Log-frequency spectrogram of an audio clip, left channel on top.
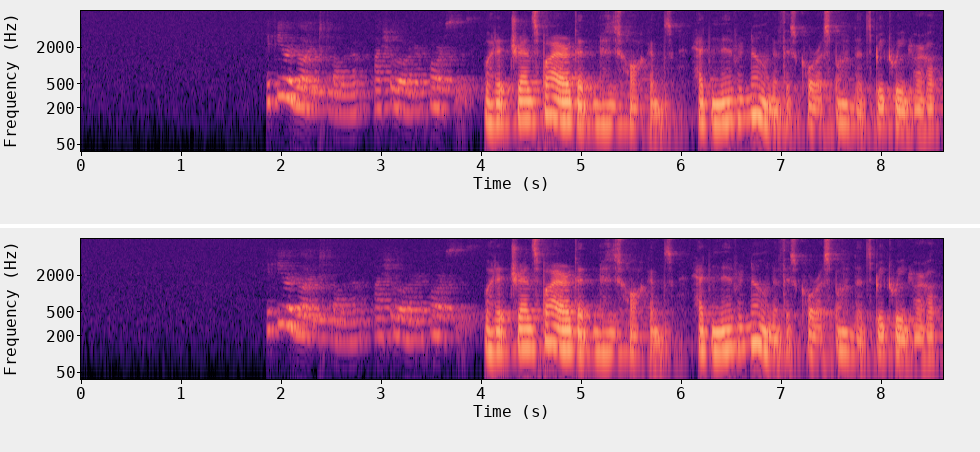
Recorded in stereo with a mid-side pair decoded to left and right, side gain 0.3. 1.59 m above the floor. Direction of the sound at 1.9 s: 65° left.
